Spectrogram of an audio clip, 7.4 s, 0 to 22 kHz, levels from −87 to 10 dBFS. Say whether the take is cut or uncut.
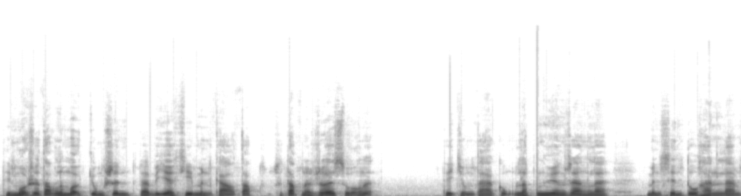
cut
